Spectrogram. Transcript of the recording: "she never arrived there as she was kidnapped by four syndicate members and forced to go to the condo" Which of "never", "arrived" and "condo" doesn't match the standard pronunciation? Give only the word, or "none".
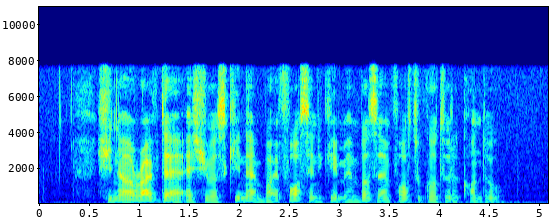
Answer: never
